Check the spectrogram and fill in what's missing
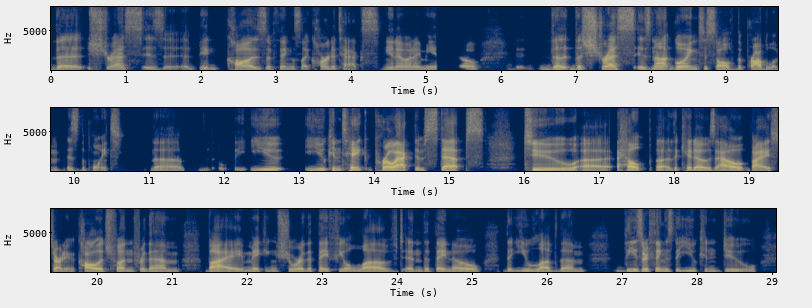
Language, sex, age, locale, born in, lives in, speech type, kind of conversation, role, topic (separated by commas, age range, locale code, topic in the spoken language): English, male, 35-39, en-US, United States, United States, conversation, advice, advisor, How can I manage stress from daily responsibilities?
